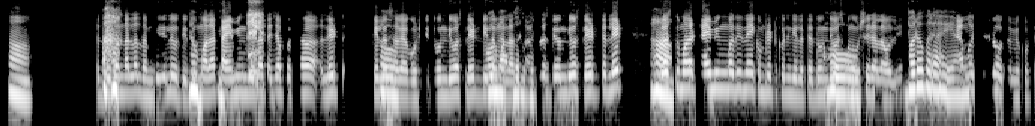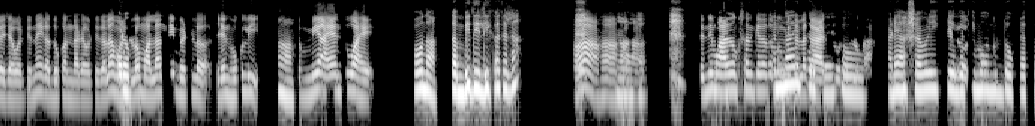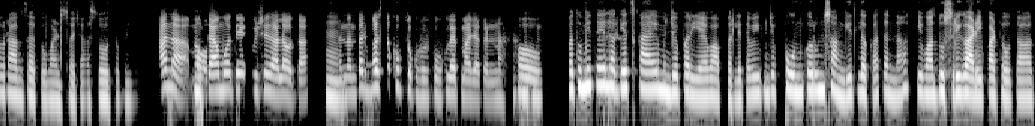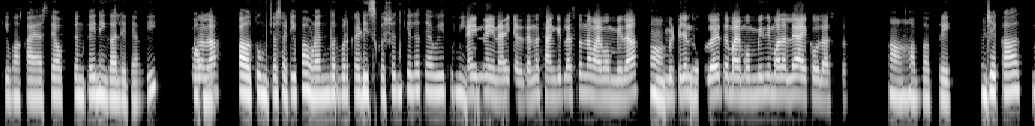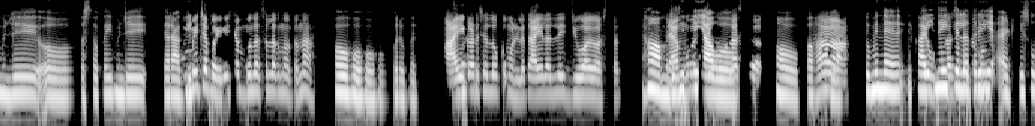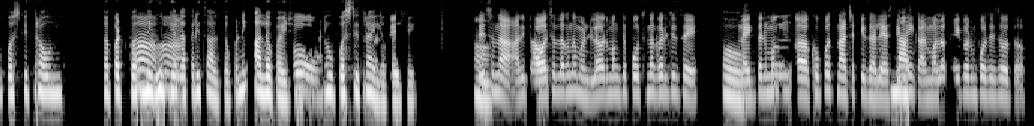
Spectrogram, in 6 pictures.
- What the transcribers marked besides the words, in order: laughing while speaking: "अ, हं"; other background noise; chuckle; tapping; other noise
- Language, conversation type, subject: Marathi, podcast, कधी तुमची ट्रेन किंवा बस चुकली आहे का, आणि त्या वेळी तुम्ही काय केलं?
